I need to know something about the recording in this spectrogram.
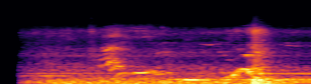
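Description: Indistinct background chatter of voices in a dining room, with children's voices among it, and one sharp knock near the end.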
